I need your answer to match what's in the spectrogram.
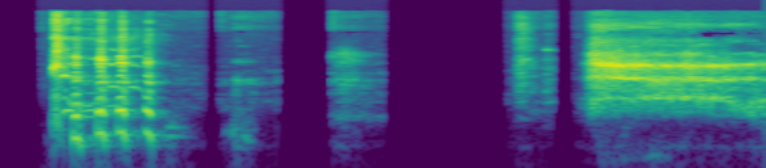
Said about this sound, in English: sneezes.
